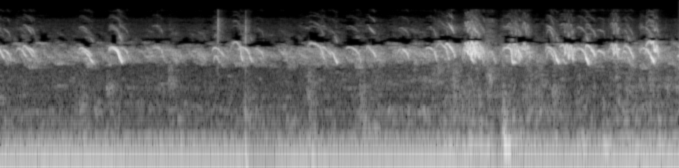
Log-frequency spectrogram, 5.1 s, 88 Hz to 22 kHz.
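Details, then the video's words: Freshly hatched pheasant chicks from a five-colour line, 3 August 2019, keep up a busy stream of high, sharp peeps that overlap and thicken toward the end, with a steady low hum underneath. "5 Renk Fizan - Yeni Civciv Çıkımımız."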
